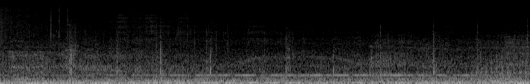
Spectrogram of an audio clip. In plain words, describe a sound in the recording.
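Footsteps knock slowly on wooden boards.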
